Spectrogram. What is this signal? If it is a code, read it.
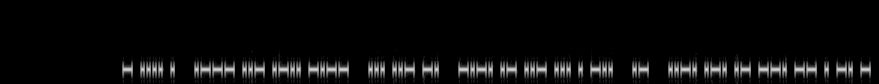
Morse code, heard as a keyed tone, about 40 wpm, 700 Hz. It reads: THE JULY SUN CAUSED A FRAGMENT
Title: Pangram Challenge v2 - 40wpm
